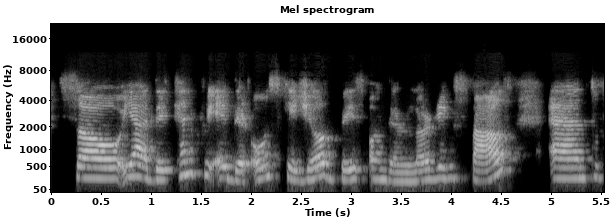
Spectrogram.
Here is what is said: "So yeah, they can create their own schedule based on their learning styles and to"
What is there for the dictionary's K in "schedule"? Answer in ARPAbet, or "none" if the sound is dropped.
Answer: K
